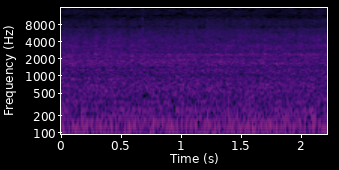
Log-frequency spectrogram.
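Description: Steady low rumble of outdoor city background noise, like distant traffic, with no separate events standing out.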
